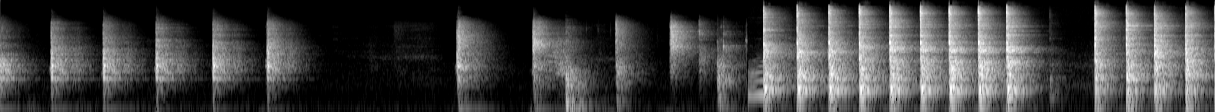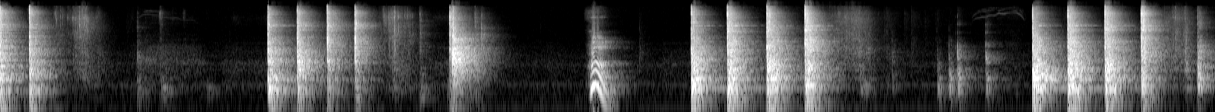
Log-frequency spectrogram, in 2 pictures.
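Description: Hammer tapping stuck wooden blocks off a cured epoxy river table, a long string of sharp, close knocks in rapid bursts separated by short pauses.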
